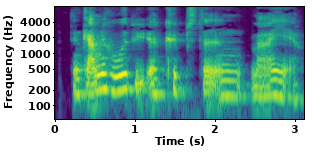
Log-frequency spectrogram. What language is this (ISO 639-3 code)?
dan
